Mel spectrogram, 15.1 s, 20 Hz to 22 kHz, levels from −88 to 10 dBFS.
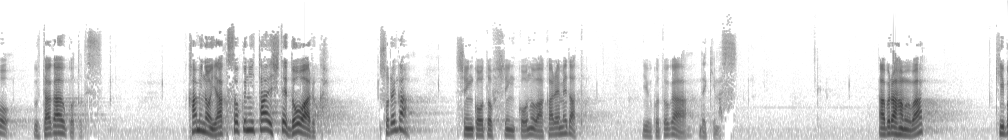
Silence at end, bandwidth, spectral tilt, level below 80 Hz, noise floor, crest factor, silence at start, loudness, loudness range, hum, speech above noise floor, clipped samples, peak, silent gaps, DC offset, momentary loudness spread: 0 s; 12 kHz; -5 dB/octave; -64 dBFS; -65 dBFS; 24 dB; 0 s; -21 LUFS; 14 LU; none; 44 dB; under 0.1%; 0 dBFS; none; under 0.1%; 23 LU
